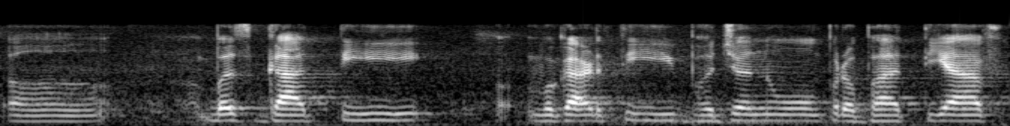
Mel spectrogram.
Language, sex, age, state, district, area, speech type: Gujarati, female, 60+, Gujarat, Surat, urban, spontaneous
